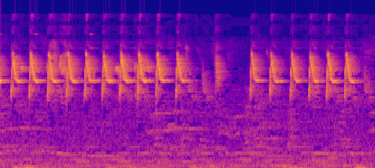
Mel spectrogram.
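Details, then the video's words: Varied song of the prenjak lumut prinia, used as a model for cage birds and to lure wild ones. It is a fast run of high downslurred chirps, a brief pause midway, then the same quick series resumes. "Suara Variasi prenjak lumut cocok buat masteran&pikat burung liar"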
